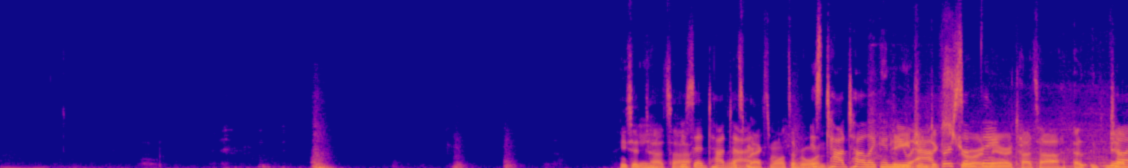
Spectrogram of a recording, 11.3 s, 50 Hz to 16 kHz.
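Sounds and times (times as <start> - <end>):
door thud: 3.1 - 3.4
speech: 6.2 - 11.2.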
